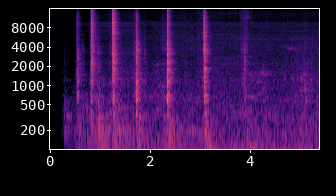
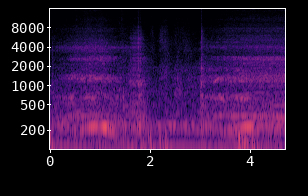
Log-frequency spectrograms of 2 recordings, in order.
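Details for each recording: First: Boiler fired up and running, making sharp irregular metallic clicking, banging, clunking over a quiet hum; kettling because the boiler is getting too hot and heat is not being distributed properly, suspected. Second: Gas boiler after replacing spark electrode kit with seal and spark generator: steady low roar and soft even hum, no bangs or stutter, as burner lights and runs cleanly; normal firing.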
